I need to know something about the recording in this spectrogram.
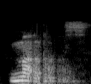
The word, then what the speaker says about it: months: nice okay uh now this word here is pronounced months so forget about the th there okay it's pronounced like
